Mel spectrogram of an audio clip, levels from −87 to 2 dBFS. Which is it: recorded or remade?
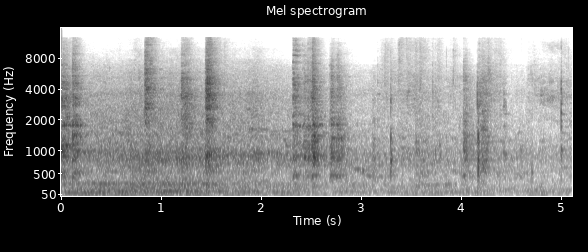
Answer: recorded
